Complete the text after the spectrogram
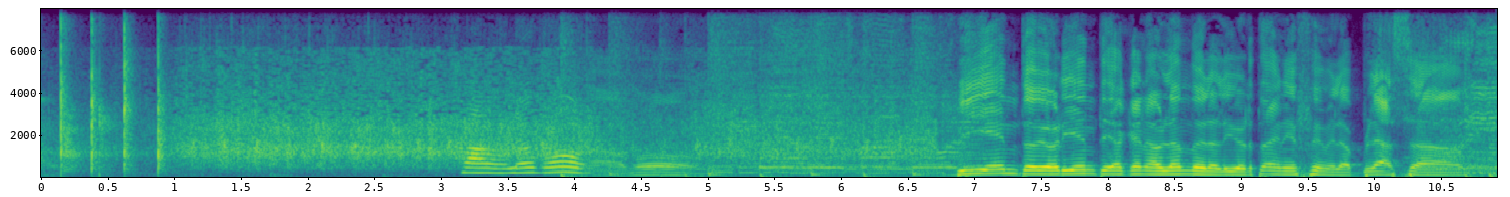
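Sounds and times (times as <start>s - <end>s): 
applause: 0.0s - 7.0s
loud claps: 0.0s - 7.0s
speech: 3.2s - 5.5s, 6.9s - 10.9s.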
